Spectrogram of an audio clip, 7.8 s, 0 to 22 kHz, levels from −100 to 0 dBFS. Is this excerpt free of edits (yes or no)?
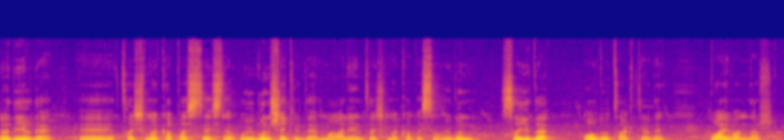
yes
